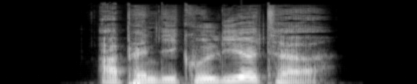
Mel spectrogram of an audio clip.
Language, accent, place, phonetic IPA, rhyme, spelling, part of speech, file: German, Germany, Berlin, [apɛndikuˈliːɐ̯tɐ], -iːɐ̯tɐ, appendikulierter, adjective, De-appendikulierter.ogg
- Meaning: 1. comparative degree of appendikuliert 2. inflection of appendikuliert: strong/mixed nominative masculine singular 3. inflection of appendikuliert: strong genitive/dative feminine singular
